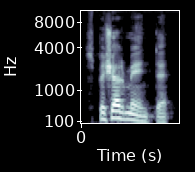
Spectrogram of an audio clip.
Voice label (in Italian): "speciarmente", crespinese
